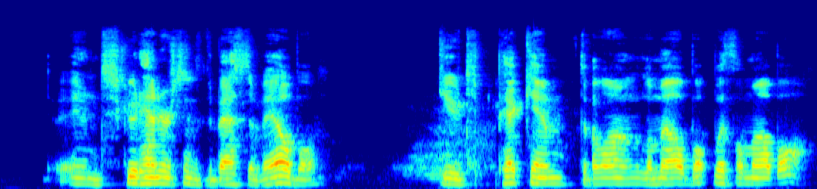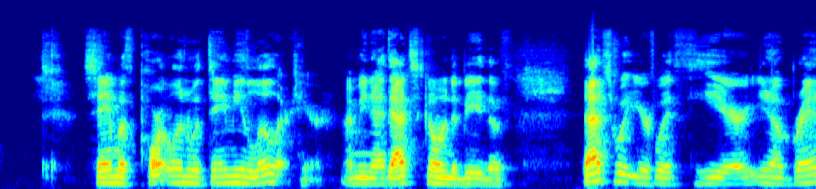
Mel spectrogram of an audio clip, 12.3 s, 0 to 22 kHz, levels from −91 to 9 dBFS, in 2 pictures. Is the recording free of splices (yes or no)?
no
